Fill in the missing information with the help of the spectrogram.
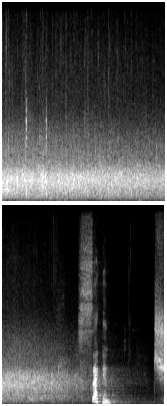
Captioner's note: applause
